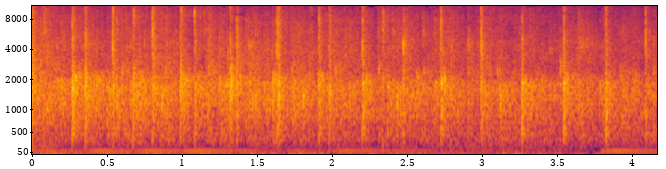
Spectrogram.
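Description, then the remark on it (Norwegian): Steady applause from a crowd for author Tor Gåtås, many hands clapping in a dense, continuous patter with sharp individual claps standing out, moderately loud throughout. “Stor applaus til Tor Gåtås.”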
